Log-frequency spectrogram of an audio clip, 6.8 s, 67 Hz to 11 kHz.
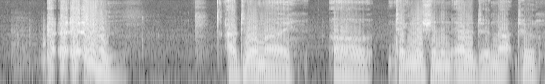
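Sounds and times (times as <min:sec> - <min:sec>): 
man coughing with a rough throaty tail: 0:00.5 - 0:01.7
speech: 0:01.2 - 0:01.5, 0:02.8 - 0:06.7.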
